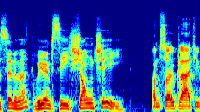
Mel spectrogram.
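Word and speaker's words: Shang-Chi: We went to see Shang Chi. I'm so glad you pronounced it correctly.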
